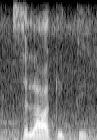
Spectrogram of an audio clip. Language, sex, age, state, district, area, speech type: Punjabi, female, 45-60, Punjab, Ludhiana, urban, spontaneous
